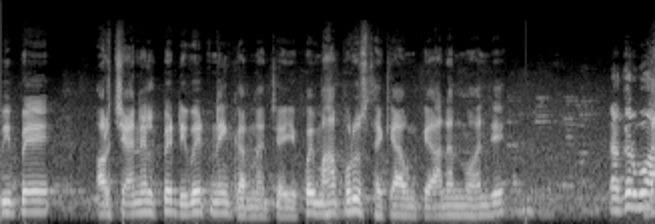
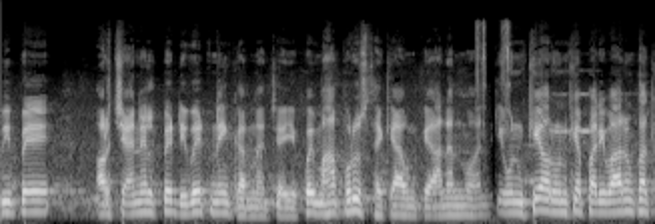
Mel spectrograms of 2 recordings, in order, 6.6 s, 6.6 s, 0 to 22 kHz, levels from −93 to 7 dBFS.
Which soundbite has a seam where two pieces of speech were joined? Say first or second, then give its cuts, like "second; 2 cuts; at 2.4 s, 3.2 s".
second; 1 cut; at 4.8 s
